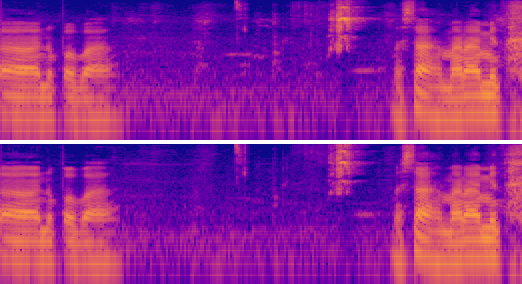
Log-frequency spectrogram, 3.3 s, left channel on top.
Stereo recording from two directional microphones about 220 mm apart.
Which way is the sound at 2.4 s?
25° right (ahead or behind).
